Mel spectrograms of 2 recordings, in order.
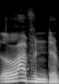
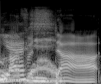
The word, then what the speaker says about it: lavender: It's spelled lavender, not lavender. And I have a picture of it. I'm desperate. Leviosa. It is getting posted on Instagram, and I'm tagging Universal in it at some point. I haven't done it yet. But she's right. It's spelled A-R, like D-A-R at the end, not D-E-R, which is what it is.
